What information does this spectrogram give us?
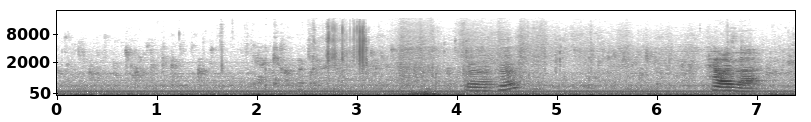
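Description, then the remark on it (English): Soft crunching and squishy bites into a chocolate-dipped treat, a few short crackles over a steady low hum, with brief murmured vocal sounds in between. “Wait, now let me dip it. Oh yeah, you try it first. ASMR.”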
